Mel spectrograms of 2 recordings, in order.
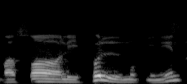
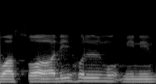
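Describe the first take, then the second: First: The syllable before the article is given stress. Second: The syllable before the article is said plainly. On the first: Many righteous people are meant. "dibaca dengan nabar" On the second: Only one righteous person is meant. "hanya satu orang"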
